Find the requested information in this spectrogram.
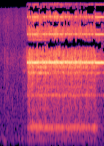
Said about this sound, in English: Ladies and gentlemen, the ringing of that phone bell brings you mystery, adventure.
